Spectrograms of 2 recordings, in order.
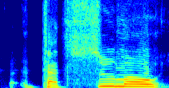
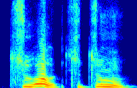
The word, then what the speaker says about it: Tsutomu: Tatsumo Yamaguchi. Tsutomu. Hang on. Tsutomu. There we go.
